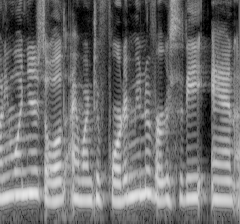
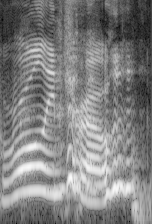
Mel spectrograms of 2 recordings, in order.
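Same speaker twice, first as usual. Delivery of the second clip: drawn-out, higher and louder show cue; mock intro call; 5 semitones higher, 9 dB louder, much slower than usual. Host cueing a nonexistent intro, mock announcement. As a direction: call for the intro with slow, loud fanfare.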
